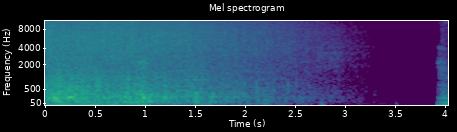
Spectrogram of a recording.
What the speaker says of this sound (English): The storm continued for 20 minutes.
